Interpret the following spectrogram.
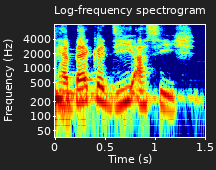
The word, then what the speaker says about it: Rebeca de Assis: I will, and it's Rebeca de Assis. You mean the correct pronunciation?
